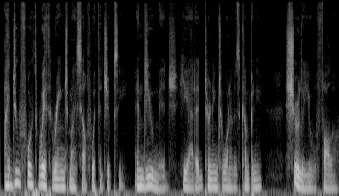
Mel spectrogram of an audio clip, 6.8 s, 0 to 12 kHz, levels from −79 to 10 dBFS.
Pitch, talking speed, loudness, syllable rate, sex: 100 Hz, 205 wpm, -20 LUFS, 5.9 syllables/s, male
